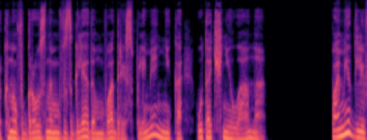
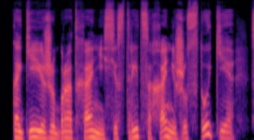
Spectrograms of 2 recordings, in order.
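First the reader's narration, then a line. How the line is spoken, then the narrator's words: Sorrowful sigh. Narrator (Russian): сокрушенно вздохнул Наньгуадзы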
